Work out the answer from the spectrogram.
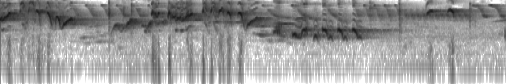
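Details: White-rumped shama in lively song, a master recording for training other shamas: dense, rapid stream of sweeping whistles and chattering notes, then a string of quick lower warbled notes and a high drawn-out whistle.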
